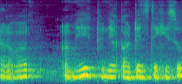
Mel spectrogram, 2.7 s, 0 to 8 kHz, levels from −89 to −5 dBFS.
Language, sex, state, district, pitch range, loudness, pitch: Assamese, female, Assam, Kamrup Metropolitan, 170-190 Hz, -15 LUFS, 180 Hz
